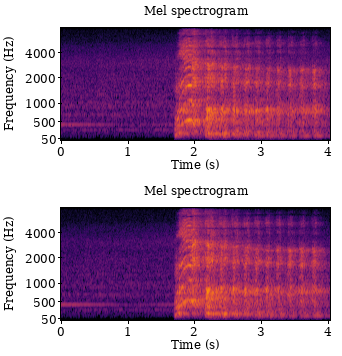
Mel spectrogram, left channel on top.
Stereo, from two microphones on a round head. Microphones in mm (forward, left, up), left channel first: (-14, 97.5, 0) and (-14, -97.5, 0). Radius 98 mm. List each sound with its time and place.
1.7 s laughter: 30° right (ahead or behind), 1.3 m; by 3.9 s 45° right (ahead or behind), 1.5 m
